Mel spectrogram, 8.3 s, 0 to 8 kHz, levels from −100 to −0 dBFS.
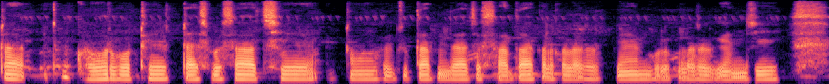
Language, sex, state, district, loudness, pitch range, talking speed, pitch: Bengali, male, West Bengal, Purulia, -17 LUFS, 115-120 Hz, 165 wpm, 115 Hz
